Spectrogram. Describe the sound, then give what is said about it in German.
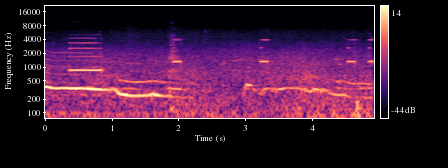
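Electronic phone tones, steady beeps and shorter bleeps like dialing and ringing, as someone phones the coast guard from a surf bay, over a constant rushing background that resembles surf. No one speaks. “Ich rufe jetzt die Küstenwache an.”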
